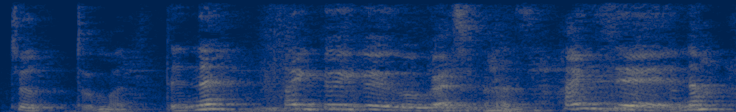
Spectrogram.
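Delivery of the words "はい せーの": ordinary talk, nothing marked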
